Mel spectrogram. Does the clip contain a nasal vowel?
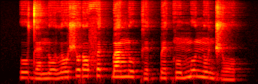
yes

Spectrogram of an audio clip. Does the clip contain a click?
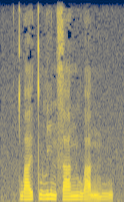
no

